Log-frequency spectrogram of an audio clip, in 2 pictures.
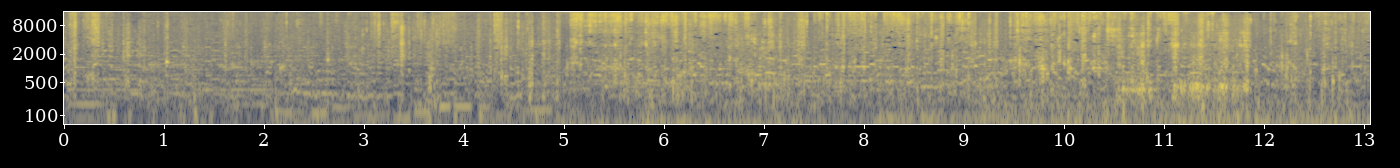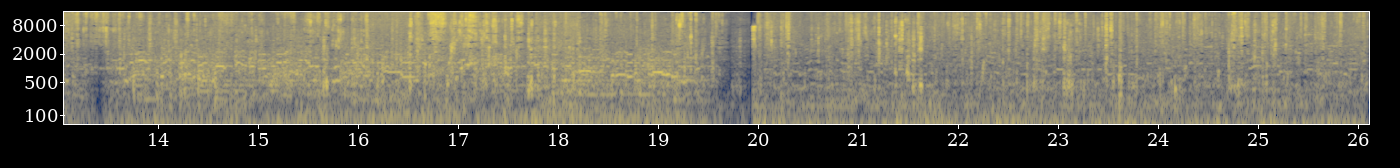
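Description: Wet licking and sucking sounds from a mouth close to a microphone.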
